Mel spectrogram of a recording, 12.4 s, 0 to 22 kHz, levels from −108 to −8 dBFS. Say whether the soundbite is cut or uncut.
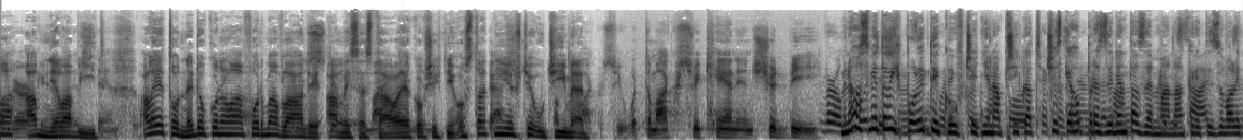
uncut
